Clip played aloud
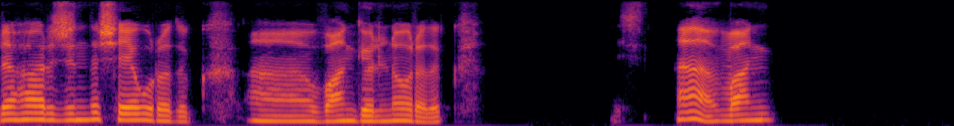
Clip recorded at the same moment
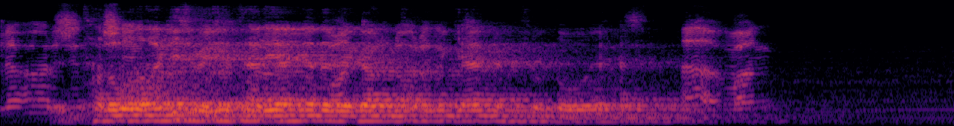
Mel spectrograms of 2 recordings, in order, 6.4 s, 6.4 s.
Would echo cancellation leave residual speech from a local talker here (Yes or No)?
Yes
